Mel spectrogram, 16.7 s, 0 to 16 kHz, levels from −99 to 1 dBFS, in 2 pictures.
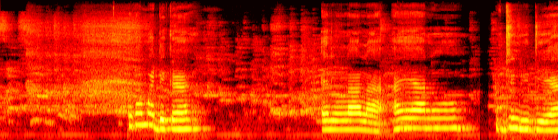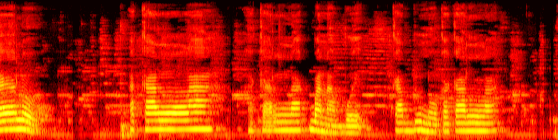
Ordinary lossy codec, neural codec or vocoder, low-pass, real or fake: Opus, 64 kbps; none; 14.4 kHz; real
